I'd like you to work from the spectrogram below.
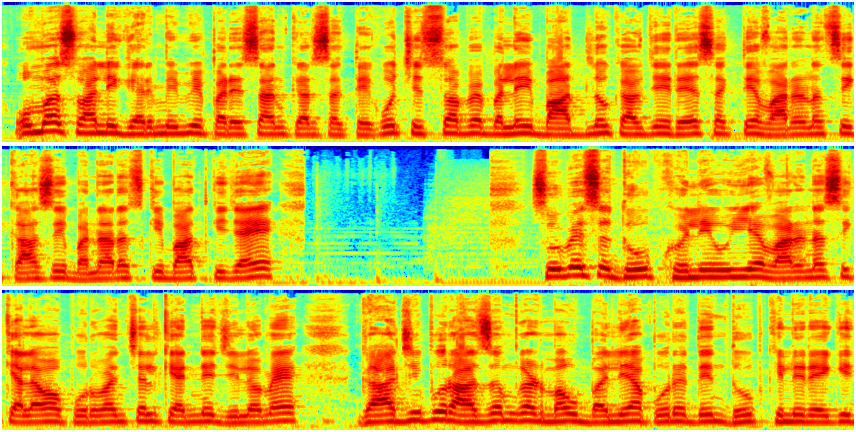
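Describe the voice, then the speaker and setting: A man presenting a rapid-fire weather news update, reeling off items in list-like runs and addressing listeners as friends. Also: a little high, fairly even intonation, soft background music. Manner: reels off long runs of items in a list-like, repetitive delivery.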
